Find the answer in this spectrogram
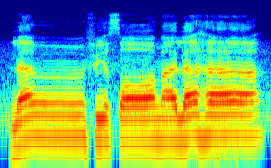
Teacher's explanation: لها حرف مد يتلاشى شيئا فشيئا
